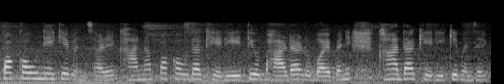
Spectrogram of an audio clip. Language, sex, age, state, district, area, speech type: Nepali, female, 18-30, West Bengal, Alipurduar, urban, spontaneous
